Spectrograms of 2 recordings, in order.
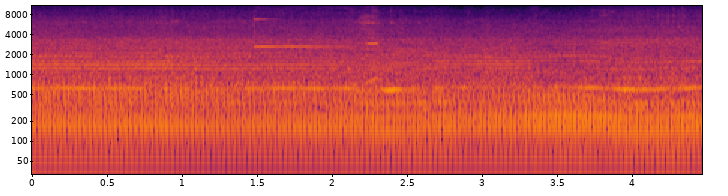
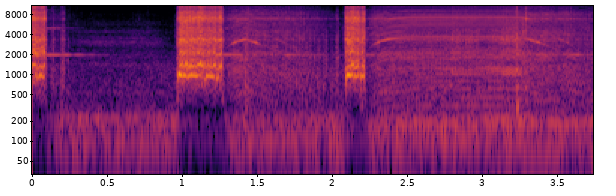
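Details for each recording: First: Land Pride ZTS 48-inch zero-turn mower, started after slow cranking and choke: even steady engine drone, slight transmission whine with no groaning; engine and responsive transmissions run healthy. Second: Land Pride ZTS 48-inch zero-turn mower starter tested on the bench with a jumper pack: short bursts of harsh high-pitched shrieking as it spins, drive gear not engaging fully; owner suspects a lubrication issue.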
